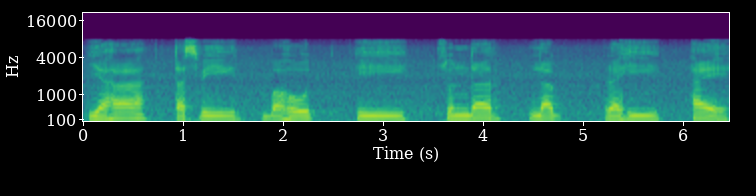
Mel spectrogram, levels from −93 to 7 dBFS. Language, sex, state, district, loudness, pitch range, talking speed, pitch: Hindi, male, Madhya Pradesh, Dhar, -13 LUFS, 120-130 Hz, 75 wpm, 125 Hz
